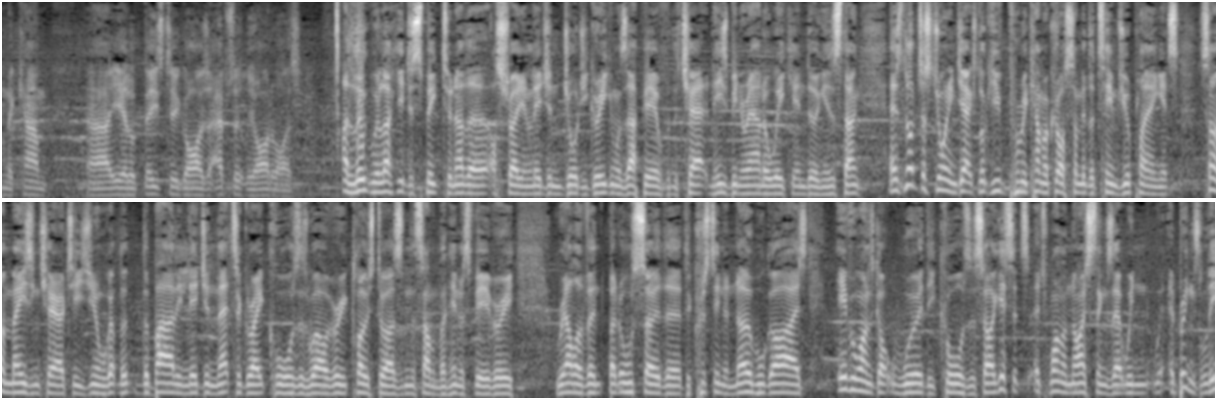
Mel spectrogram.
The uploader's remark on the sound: The Grill Live at Rugby 7s. The event to remember is celebrating its 50th anniversary of bringing nail-biting action, great crowds, a party atmosphere, and top class entertainment all together.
